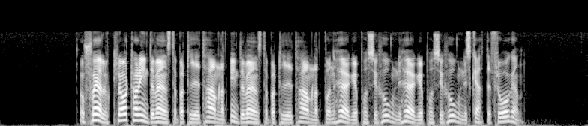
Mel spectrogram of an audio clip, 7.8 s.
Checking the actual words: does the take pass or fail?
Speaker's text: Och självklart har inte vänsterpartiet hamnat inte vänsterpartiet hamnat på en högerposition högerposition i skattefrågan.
pass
